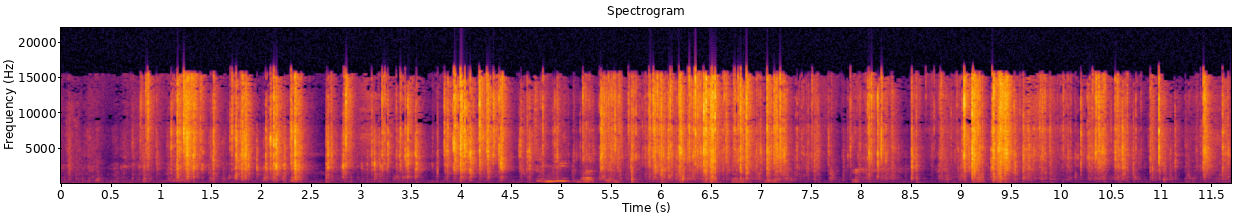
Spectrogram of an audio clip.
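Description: Plastic wrap crinkles and rustles under hands.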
